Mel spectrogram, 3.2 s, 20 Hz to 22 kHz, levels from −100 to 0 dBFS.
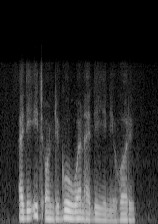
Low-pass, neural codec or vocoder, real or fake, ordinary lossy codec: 7.2 kHz; codec, 16 kHz, 0.3 kbps, FocalCodec; fake; Opus, 32 kbps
